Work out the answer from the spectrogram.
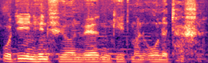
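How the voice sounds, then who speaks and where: An actor playing a grave, devoted follower in a 1940s German radio drama. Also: male voice, lowish voice, level tone, normal speed, a crowd in the background, natural voice. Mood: grim.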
